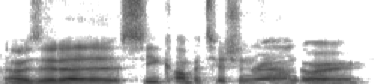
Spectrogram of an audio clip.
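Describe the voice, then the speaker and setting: Relaxed man of thirty, rambling. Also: mid-range voice, moderate pace. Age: 30s. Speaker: golf stream guest. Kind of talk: casual chat while playing golf. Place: outdoors on a golf course.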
